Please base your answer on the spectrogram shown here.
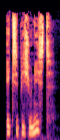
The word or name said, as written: ekshibitionist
